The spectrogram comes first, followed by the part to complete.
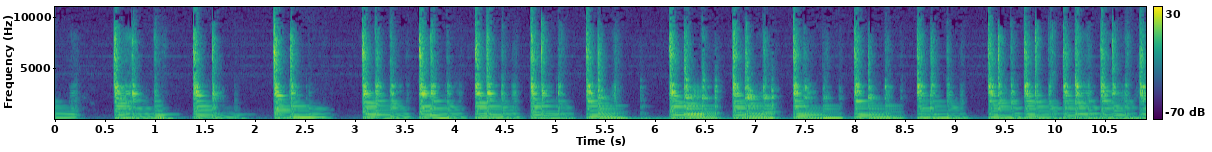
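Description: Electric bass played slap style in a pop-slap-hammer pattern: popped notes, thumb-slapped notes and left-hand hammer-ons. They come in a choppy, syncopated riff, with short breaks between phrases.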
